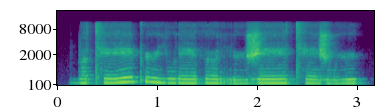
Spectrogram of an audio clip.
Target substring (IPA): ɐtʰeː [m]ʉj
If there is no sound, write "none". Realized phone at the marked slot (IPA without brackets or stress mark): pʼ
